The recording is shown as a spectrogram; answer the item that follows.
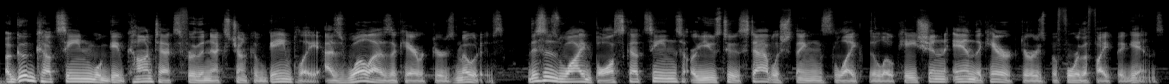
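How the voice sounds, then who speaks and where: Man, video essay host, lowish pitch, scripted narration, soft music behind. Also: lively intonation, moderate pace, hardly any pauses. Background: background music.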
